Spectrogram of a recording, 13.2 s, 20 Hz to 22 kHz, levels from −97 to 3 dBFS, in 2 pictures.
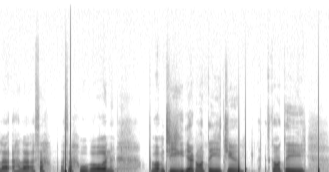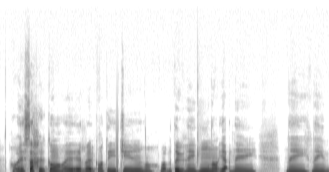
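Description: Loud pops hit the speech at 1.31–1.44 s and 4.77–4.93 s as double pops. Single pops follow at 6.36–6.39 s and 8.92–8.95 s. Each jumps far above the speech level. A likely voltage pulse, from a plug, switch or static, produced sharp thumps while the speech continued underneath.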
